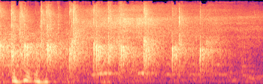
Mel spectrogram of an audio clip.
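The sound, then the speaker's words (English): An audience at a church claps together in a steady, moderately loud burst of applause that holds for a couple of seconds, with a voice briefly heard over the start before the clapping carries on alone. “Some of you who just clapped have sent me emails.”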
